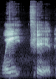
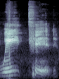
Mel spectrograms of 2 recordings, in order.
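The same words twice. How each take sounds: First: The final -ed ending is clearly, even exaggeratedly, pronounced. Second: The same.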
